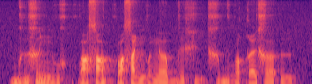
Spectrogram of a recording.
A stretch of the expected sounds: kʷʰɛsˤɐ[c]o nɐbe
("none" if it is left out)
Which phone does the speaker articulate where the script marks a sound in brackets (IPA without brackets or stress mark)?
ɲ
